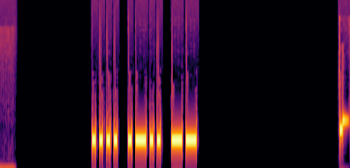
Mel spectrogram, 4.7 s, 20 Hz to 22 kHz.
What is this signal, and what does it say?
Morse code, heard as a keyed tone, about 25 wpm, 700 Hz. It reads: HLM
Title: USA Call Sign Postfixes - 3 Letters 25wpm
